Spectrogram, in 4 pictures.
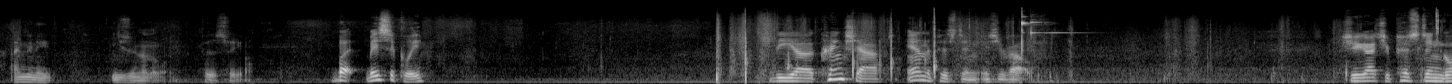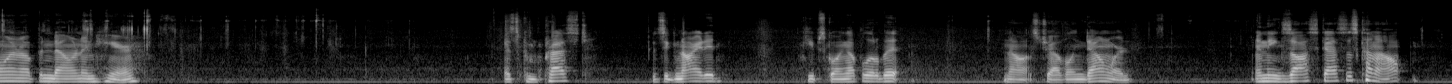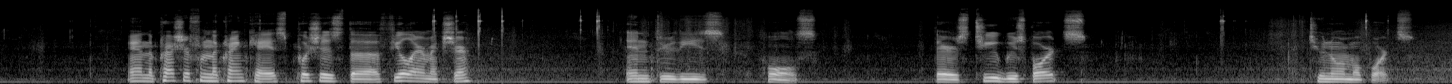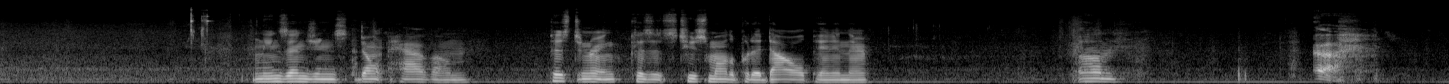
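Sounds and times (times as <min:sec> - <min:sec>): steady low hum: 0:00.0 - 0:58.0
light metal clicks: 0:45.4 - 0:45.7.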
